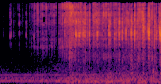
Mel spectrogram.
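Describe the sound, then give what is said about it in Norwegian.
Crunchy soap being crushed, played as an example of a good soap sound: a dense, crackling crunch that swells from quiet to steady within the first second, then continues as a bright, gritty crackle with no voices. “spille av et eksempel på hvordan det skal høres ut når man får fin såpelyd.”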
